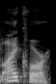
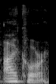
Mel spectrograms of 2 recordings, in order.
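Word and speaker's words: ichor: can give you some iCore by the way it's pronounced I Corr I'm like right I never remember to pronounce that thank you for reminding me it's I Corr and then I read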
